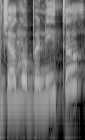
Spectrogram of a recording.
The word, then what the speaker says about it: Jogo Bonito: Like, no, you don't like Jogo Bonito?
